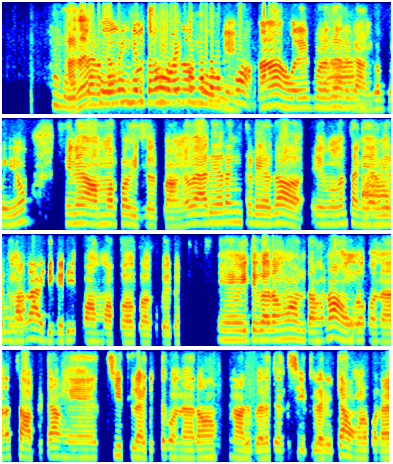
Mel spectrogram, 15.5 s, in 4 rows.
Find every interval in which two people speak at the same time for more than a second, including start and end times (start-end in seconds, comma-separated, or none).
0.7-2.6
